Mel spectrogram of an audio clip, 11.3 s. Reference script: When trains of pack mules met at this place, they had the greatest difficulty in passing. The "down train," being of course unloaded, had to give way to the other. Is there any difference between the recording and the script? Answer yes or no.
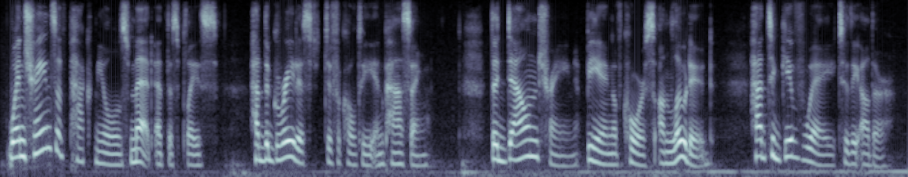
yes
